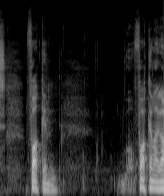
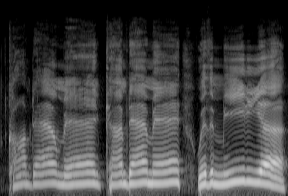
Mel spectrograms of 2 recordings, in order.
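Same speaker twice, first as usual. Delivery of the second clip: much higher, slow mock voice of a preachy cameraman; 10 semitones higher, much slower than usual.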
